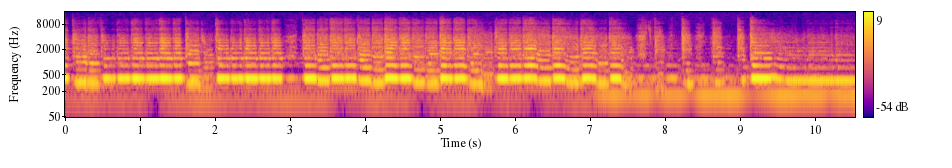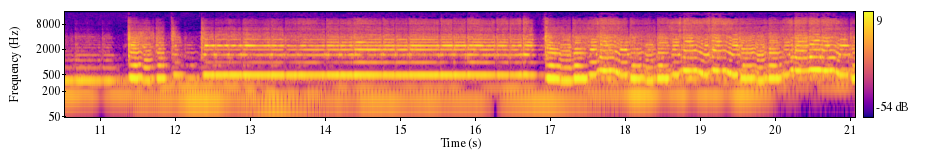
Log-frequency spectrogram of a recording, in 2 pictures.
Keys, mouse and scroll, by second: 0.8 click, 2.8 shift+click, 3.8-7.1 drag, 7.3-7.9 scroll down 1, 8.3 click, 9.6-14.5 drag, 14.5 click, 16.9 click, 18.6-19.9 drag, 20.0-21.0 drag.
